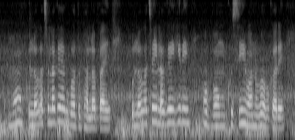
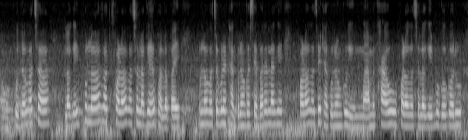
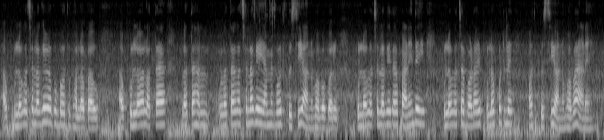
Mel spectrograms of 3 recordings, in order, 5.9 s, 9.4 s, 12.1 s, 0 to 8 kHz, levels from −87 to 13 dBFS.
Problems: background conversations at intervals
